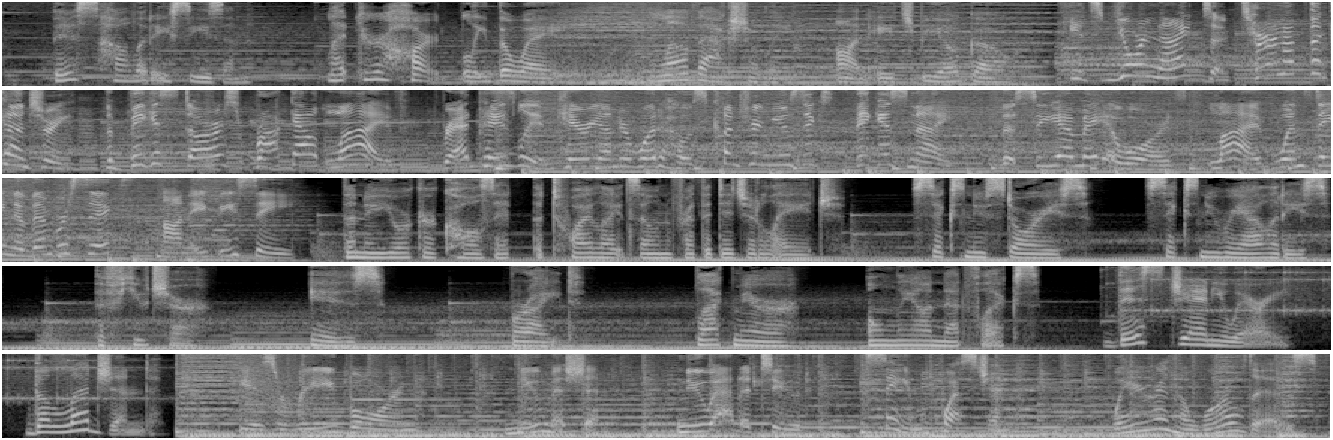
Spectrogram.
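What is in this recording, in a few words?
Promo, Female Voice Over; American Female Voice Actor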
